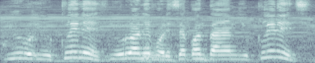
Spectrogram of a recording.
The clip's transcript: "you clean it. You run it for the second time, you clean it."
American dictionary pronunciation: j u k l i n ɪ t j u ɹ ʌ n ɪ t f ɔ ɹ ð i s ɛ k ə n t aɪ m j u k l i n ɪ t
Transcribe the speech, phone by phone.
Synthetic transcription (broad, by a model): j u k l i n ɪ t j u ɹ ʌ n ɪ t f ɔ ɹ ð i s ɛ k ə n t aɪ m j u k l i n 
